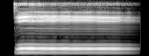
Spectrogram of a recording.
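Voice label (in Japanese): "ぢ", Japanese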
